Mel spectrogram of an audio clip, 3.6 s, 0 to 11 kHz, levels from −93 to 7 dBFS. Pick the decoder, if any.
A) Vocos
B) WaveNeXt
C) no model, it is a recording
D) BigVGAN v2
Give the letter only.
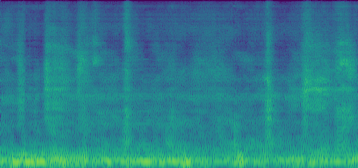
B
